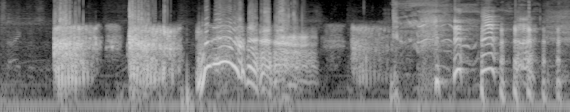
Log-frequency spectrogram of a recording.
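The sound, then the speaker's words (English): A person imitates a horse neigh with their voice, a series of loud, wavering, pitch-swooping whinnies and snorts lasting several seconds, with a low hum underneath. “So maybe could we have a listen to your horse?”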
